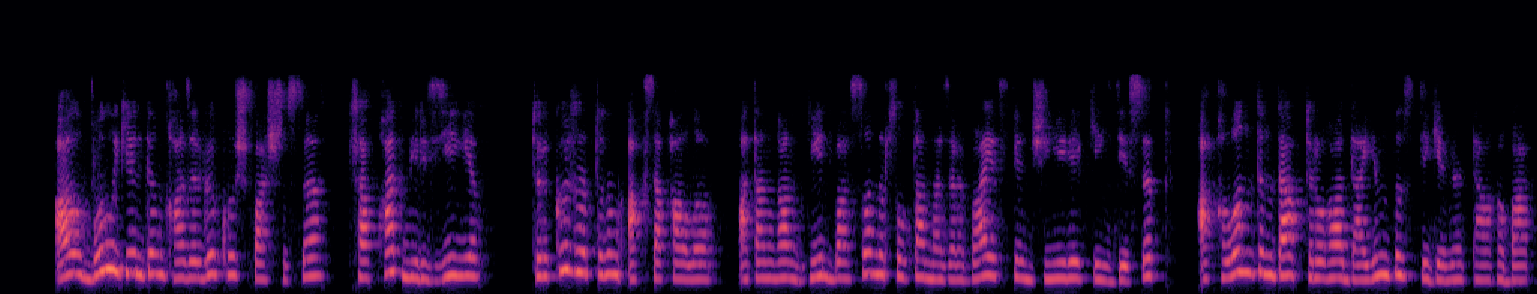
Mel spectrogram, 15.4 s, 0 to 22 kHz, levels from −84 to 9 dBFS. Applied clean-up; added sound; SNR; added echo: neural mask model DeepFilterNet 3.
